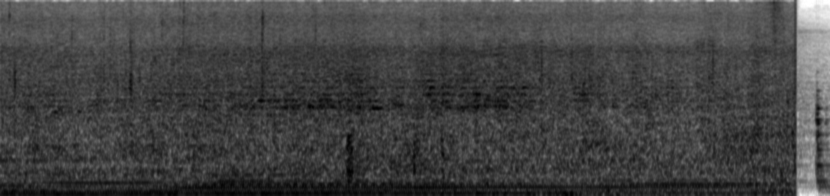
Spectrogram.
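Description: Class A motorhome's engine running steadily, with a broad rushing noise over its low hum.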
